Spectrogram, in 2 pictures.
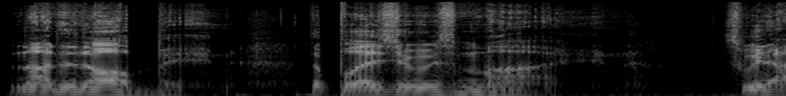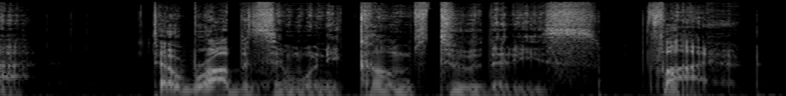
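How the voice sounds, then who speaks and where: A man's voice: deep voice, expressive, slow pace, dry recording, studio quality, heavily acted. A man playing an imperious crime boss in an audio roleplay drama, smug, cold and businesslike. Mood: smug, disdainful.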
